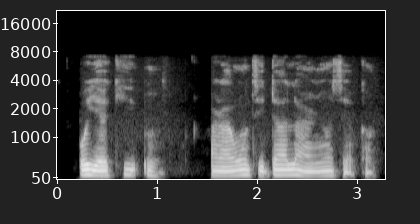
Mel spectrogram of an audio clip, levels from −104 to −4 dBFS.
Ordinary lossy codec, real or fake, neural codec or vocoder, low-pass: none; real; none; 7.2 kHz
